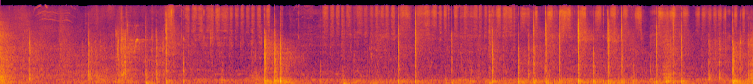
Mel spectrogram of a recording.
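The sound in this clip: Quiet handwriting during a probability lesson, with steady scratching strokes and many small taps continuing throughout.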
